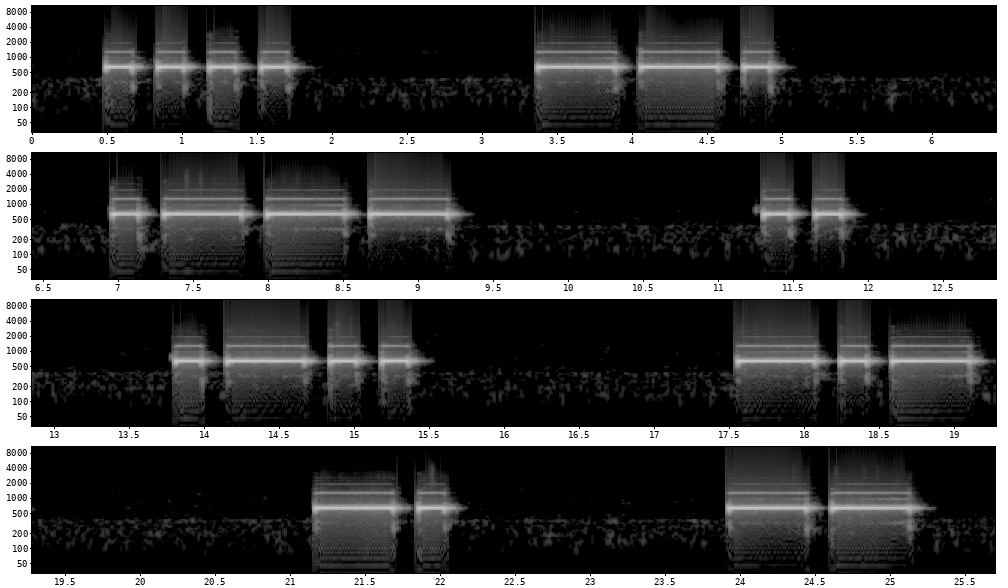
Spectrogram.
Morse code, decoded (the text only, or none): H G J I L K N M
